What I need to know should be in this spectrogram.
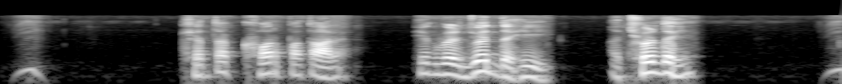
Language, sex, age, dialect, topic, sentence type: Maithili, male, 51-55, Bajjika, agriculture, statement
